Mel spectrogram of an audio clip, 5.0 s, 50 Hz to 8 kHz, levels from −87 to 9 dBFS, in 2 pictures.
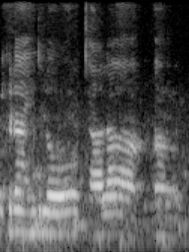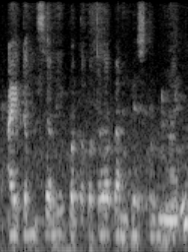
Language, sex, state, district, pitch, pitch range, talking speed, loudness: Telugu, female, Andhra Pradesh, Anantapur, 195 Hz, 185-205 Hz, 105 wpm, -15 LUFS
